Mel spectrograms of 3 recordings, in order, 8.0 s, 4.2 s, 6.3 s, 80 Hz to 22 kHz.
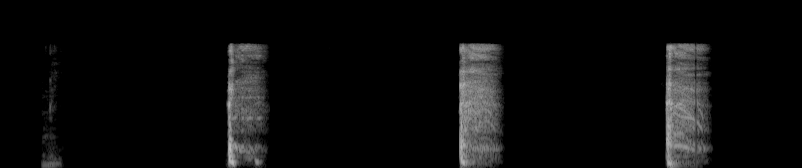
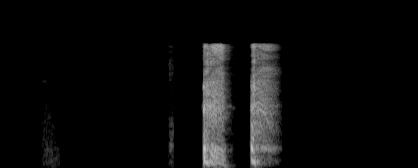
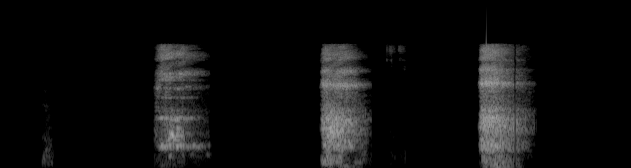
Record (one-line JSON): {"three_cough_length": "8.0 s", "three_cough_amplitude": 29147, "three_cough_signal_mean_std_ratio": 0.22, "cough_length": "4.2 s", "cough_amplitude": 27794, "cough_signal_mean_std_ratio": 0.23, "exhalation_length": "6.3 s", "exhalation_amplitude": 9168, "exhalation_signal_mean_std_ratio": 0.32, "survey_phase": "beta (2021-08-13 to 2022-03-07)", "age": "18-44", "gender": "Male", "wearing_mask": "No", "symptom_sore_throat": true, "smoker_status": "Never smoked", "respiratory_condition_asthma": false, "respiratory_condition_other": false, "recruitment_source": "REACT", "submission_delay": "1 day", "covid_test_result": "Negative", "covid_test_method": "RT-qPCR", "influenza_a_test_result": "Unknown/Void", "influenza_b_test_result": "Unknown/Void"}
